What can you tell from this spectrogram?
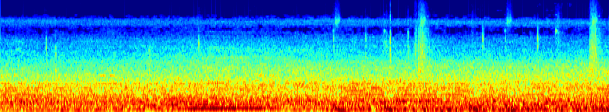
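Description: Steady city street traffic noise, with a passing vehicle's low rumble swelling about two seconds in and fading about a second later.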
